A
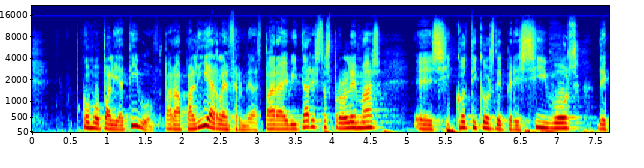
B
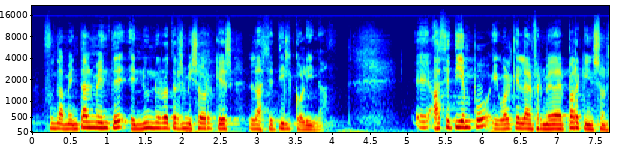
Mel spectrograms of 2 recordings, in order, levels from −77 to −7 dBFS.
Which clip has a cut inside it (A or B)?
A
